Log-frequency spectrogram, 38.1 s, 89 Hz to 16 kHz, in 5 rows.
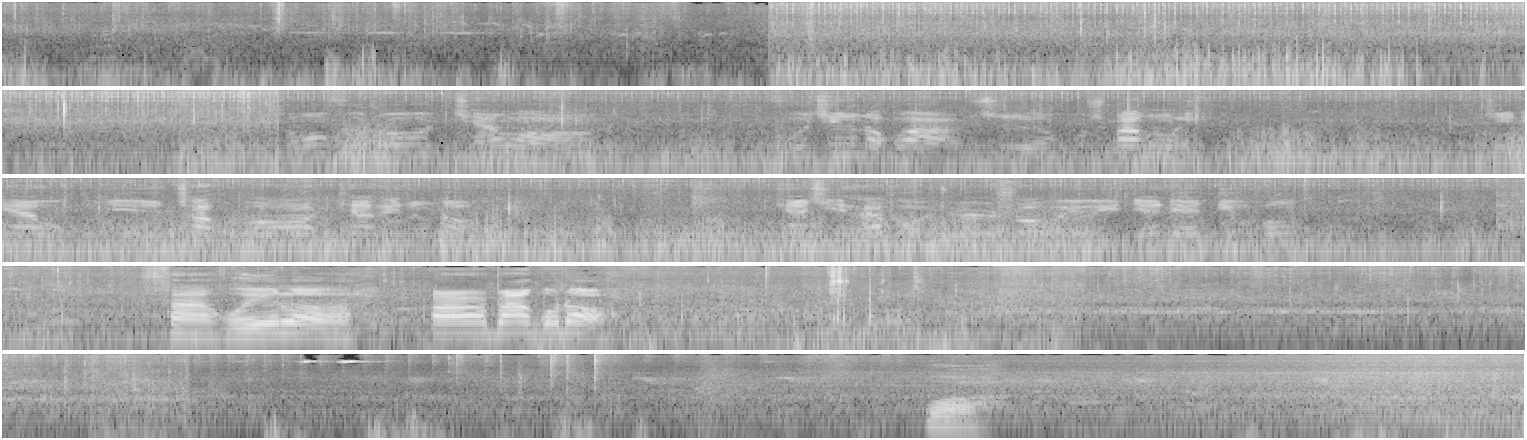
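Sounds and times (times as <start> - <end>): wind rumbling on microphone: 0.0 - 35.0, 36.2 - 38.0.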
